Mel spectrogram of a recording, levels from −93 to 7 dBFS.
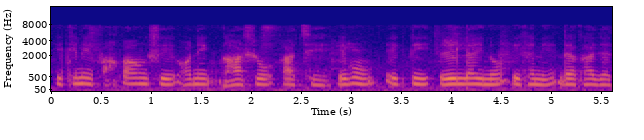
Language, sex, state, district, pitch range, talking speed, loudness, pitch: Bengali, female, West Bengal, Malda, 205-225 Hz, 150 wpm, -34 LUFS, 215 Hz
